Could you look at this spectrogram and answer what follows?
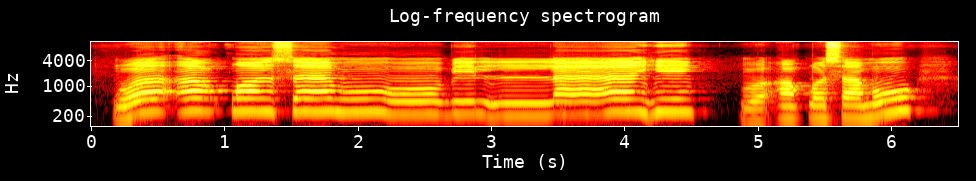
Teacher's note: Wa aqsamu Qaf itu hurufnya qalqalah. Karena di sini qafnya sukun berarti sudah memenuhi syarat untuk disebut dengan qalqalah. Begitu. Harus dipantulkan cara bacanya.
